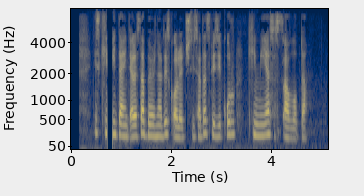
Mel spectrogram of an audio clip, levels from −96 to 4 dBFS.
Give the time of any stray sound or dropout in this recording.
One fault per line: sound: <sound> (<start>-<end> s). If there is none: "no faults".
sound: dropout (0.7-0.8 s)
